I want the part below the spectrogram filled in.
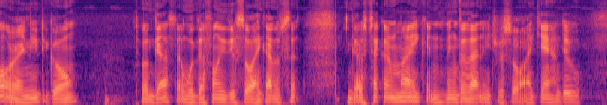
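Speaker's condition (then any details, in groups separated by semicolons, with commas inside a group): Cerebral palsy; wheelchair user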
